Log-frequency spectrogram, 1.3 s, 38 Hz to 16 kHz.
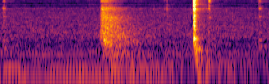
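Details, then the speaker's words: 1987 Chevrolet Monte Carlo, right turn signal on; sharp clicks about twice a second, much faster than normal, while left side lights also flash; turn signal hyperflash from a suspected wiring short, not yet found. "on the right side flasher look at the look at the cot it's going crazy and that's the right side and you come over here and the lights are flashing on the left side still but it's actually flashing on the right side too"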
